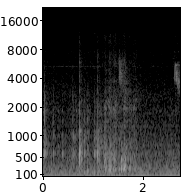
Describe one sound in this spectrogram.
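A plastic tub clatters lightly as a hand handles it.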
